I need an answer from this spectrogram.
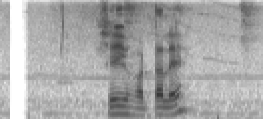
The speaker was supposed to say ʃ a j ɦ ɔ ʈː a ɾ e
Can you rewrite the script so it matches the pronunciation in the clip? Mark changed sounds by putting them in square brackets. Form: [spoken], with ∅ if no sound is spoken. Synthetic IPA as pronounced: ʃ [e] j ɦ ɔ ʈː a [l] e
